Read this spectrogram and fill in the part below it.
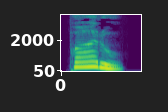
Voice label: "ಪರು", Kannada

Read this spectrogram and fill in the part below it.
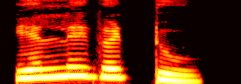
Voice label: "ಎಲ್ಲೆಗೆಡು", Kannada

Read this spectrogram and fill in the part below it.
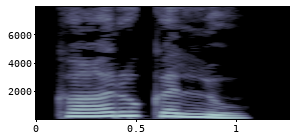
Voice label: "ಕರುಗಲ್ಲು", Kannada

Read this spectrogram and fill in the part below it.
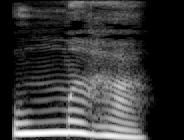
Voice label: "ಉಮ್ಮೋಹ", Kannada

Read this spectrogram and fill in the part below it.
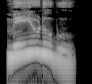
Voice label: "ಮೆಯ್ಯುಡುಗು", kannada

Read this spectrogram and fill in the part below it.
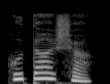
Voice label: "ಹತ್ತಿಸು", Kannada

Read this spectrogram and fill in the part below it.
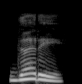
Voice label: "ಕಾರೆ", Kannada

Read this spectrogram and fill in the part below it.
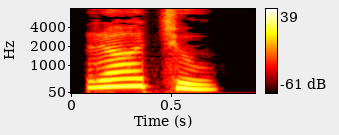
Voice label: "ರಚ್ಚೆ", Kannada

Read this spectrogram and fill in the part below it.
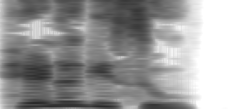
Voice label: "ಹೊಣಕಿಸು", Kannada

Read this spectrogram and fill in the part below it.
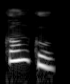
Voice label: "ಕೊಂಗು", Kannada

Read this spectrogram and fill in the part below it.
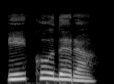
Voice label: "ಏಕೋದರ", Kannada

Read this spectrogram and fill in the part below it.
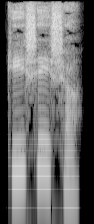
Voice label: "ಘೈಸಾಸ", kannada

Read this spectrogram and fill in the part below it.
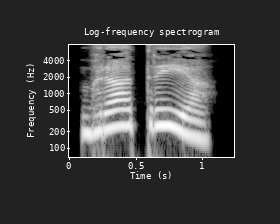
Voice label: "ಭ್ರಾತ್ರೀಯ", kannada

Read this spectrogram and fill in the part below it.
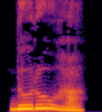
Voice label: "ದುರೂಹ", Kannada

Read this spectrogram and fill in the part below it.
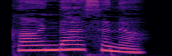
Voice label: "ಗುಂಡಾಸಿನಿ", Kannada

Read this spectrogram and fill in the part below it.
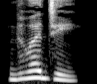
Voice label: "ದ್ವಿಜ", kannada

